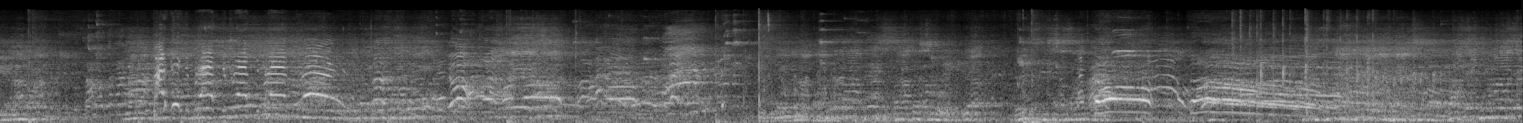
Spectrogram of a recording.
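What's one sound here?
Young men shout and cheer loudly in an echoing hall.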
